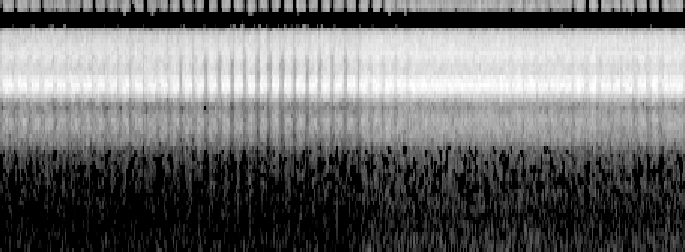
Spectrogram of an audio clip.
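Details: Cicadas in Provence, southern France, in summer: a high buzzing song pulsing quickly for the first half, then merging into a smooth, unbroken whine for the rest.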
